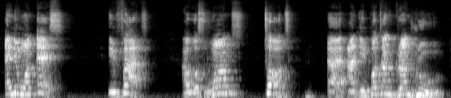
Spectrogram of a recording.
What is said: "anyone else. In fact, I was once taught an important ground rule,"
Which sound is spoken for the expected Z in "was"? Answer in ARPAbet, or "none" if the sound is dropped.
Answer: S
